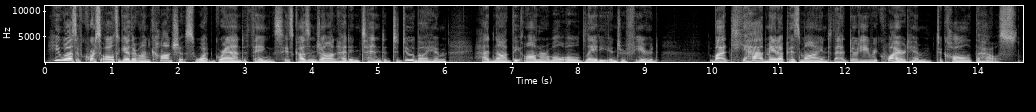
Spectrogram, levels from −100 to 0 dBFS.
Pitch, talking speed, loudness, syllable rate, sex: 175 Hz, 170 wpm, -19 LUFS, 4.6 syllables/s, female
